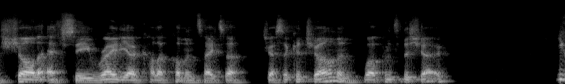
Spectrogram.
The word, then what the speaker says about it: Jessica Charman: fellow brit and charlotte fc radio color commentator jessica charman welcome to the show you got my name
